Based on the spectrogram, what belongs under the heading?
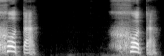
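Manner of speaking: "J" named as HO-tah; Spanish letter name. Shown as a demonstration. Teacher naming the letter in Spanish, "J" as throaty HO-tah. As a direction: say "J" as jota with throaty h. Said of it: "in Spanish we call that".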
